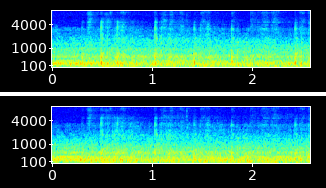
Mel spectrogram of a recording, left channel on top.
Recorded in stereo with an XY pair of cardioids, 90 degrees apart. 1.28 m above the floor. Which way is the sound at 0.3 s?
25° left.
